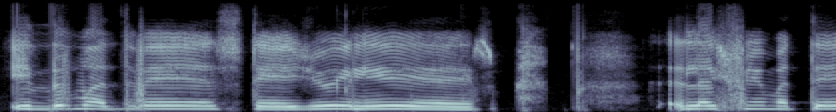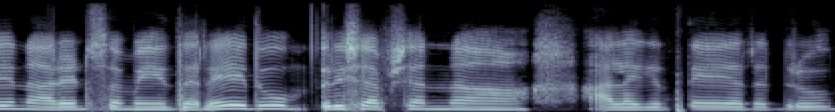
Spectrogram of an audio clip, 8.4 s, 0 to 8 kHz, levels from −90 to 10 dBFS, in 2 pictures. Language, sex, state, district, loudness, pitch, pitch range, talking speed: Kannada, female, Karnataka, Chamarajanagar, -15 LUFS, 225 Hz, 210-240 Hz, 95 wpm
